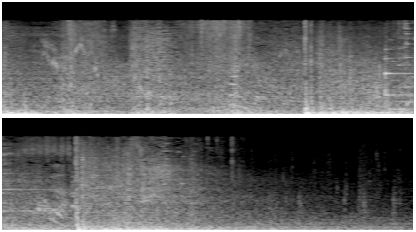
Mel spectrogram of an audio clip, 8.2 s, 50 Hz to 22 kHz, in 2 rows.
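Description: A Bombarda explosion spell cast in Hogwarts Legacy on PS5, a dense, loud blast with crackling debris and two sharp impacts, over a rumbling game soundscape that fades near the end.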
